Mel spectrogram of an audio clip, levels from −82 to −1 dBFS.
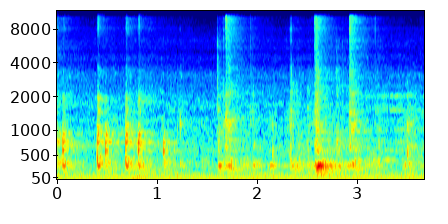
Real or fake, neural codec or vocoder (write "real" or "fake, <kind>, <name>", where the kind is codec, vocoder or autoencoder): fake, autoencoder, DAC-VAE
